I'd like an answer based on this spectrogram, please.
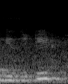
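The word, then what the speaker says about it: visited: आगे हमारे पास है विजिटेड, विजिटेड।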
